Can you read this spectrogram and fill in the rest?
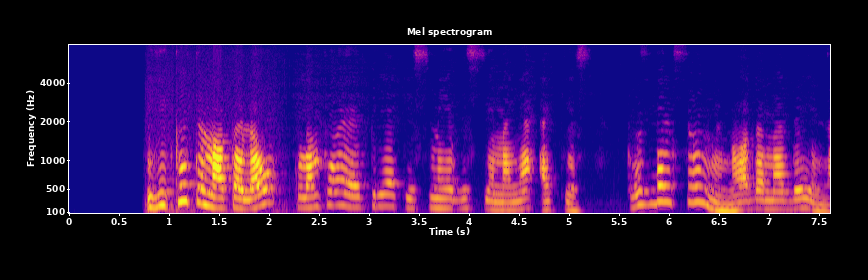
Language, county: Lithuanian, Vilnius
